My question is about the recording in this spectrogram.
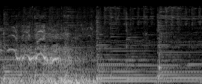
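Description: A horse whinnying once, a quavering call lasting about a second, over music with steady held notes.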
